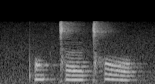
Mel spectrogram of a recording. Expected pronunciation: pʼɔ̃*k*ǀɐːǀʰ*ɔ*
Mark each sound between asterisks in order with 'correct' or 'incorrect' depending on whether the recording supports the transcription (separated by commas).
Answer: correct, correct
